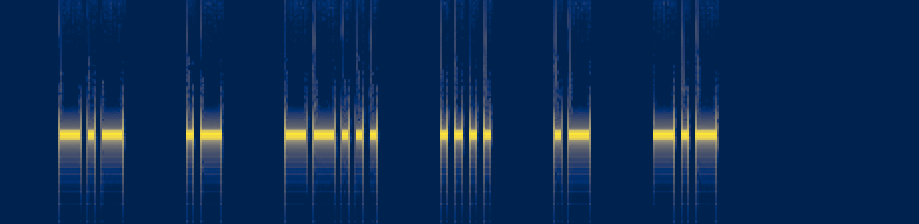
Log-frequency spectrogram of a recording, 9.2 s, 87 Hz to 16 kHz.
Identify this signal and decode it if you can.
Morse code, heard as a keyed tone, about 17 wpm, spaced as for 10 wpm, 700 Hz. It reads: KA7HAK
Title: USA Call Signs - 3x Character Spacing - 17wpm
